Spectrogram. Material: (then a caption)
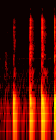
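Tin, foam. Four short, dull taps on a thin embossed tin panel backed with urethane foam, tapping to find thin or unfilled spots. Each tap is a low, muted knock that dies away almost at once, with no metallic ring. This spot sounds solid and doesn't give when pressed.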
